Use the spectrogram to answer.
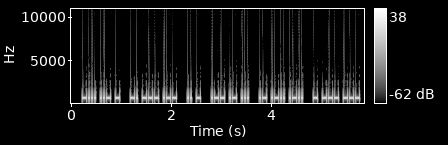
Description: Morse code, heard as a keyed tone, about 40 wpm, 700 Hz. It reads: BUT NOW IT WAS ALL TOO
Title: Sentences from Top 700 Words 40wpm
